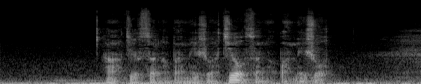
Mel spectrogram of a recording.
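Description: A middle-aged man speaks in a strained, pleading voice.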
